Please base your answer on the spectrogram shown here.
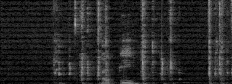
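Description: Rapid keystrokes on a computer keyboard as the ipconfig command is typed into a command prompt, clicking in quick irregular bursts with a voice talking over them.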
